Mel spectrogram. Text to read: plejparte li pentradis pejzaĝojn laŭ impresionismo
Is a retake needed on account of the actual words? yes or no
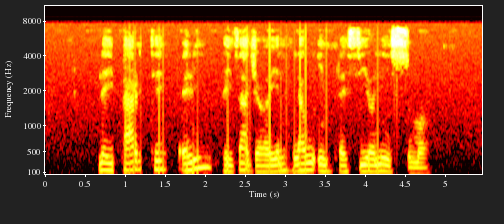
yes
